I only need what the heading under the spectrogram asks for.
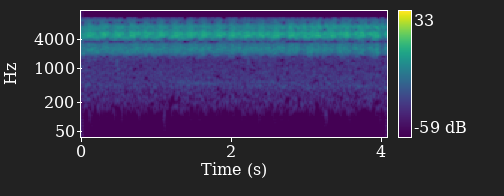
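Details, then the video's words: Brief stretch of cicada song from a summer day in Provence, France: a bright, sizzling buzz with a gentle repeated pulsing throb, continuous from start to finish. "Cicadas singing in France (Provence)"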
